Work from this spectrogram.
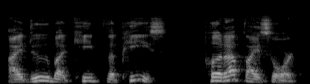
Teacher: unstressed followed by stressed syllables there's five repetitions of that for a total of 10 syllables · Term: iambic pentameter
